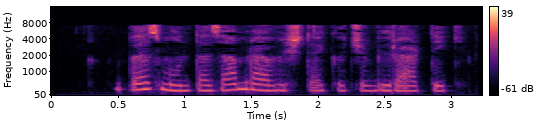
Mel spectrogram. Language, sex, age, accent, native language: Uzbek, female, 19-29, Andijon, Uzbek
